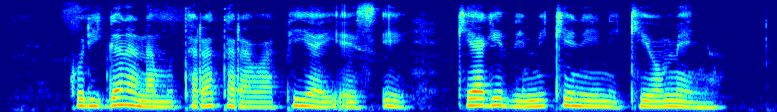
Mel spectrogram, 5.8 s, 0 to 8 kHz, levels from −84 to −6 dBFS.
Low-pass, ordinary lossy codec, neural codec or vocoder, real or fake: none; none; none; real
